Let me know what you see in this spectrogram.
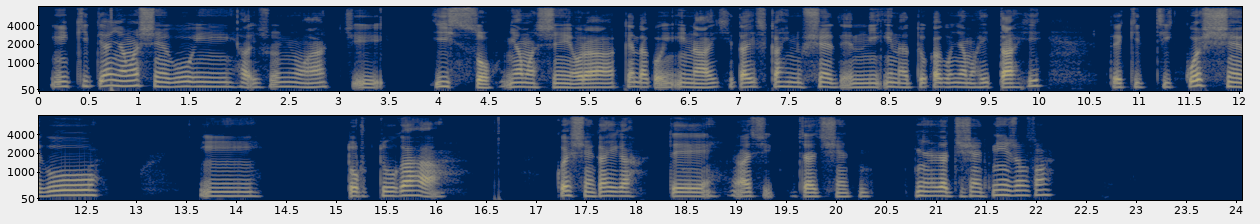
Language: Sinicahua Mixtec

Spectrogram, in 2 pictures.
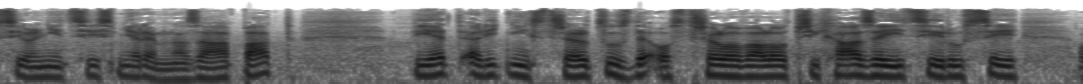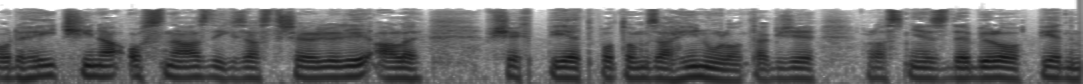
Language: Czech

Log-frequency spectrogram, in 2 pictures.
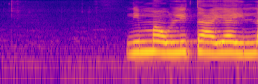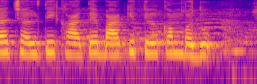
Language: Kannada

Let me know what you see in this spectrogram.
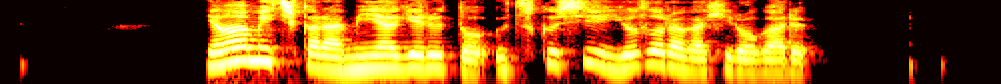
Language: Japanese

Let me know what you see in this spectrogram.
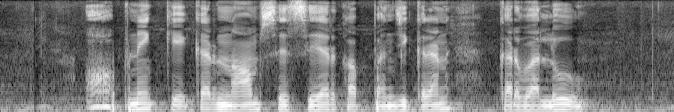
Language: Magahi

